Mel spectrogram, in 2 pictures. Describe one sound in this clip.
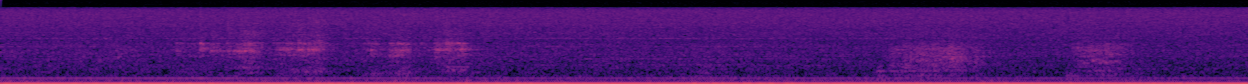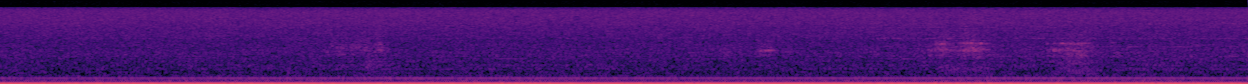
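A worker scrapes at a ceiling in short bursts.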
